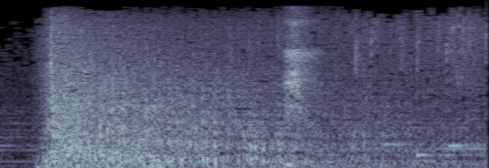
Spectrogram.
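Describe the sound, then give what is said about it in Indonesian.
Heavy rain with rolling thunder: a sudden swell into a loud, steady, hissing roar that holds throughout, with a brief surge partway through before settling back. “hujannya semakin membesar. Belum lagi petir yang menggelegar dan menyeramkan.”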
